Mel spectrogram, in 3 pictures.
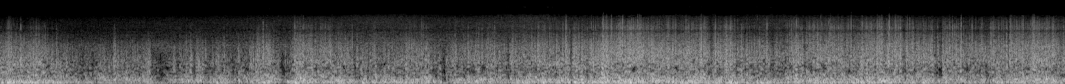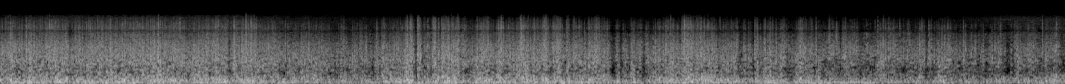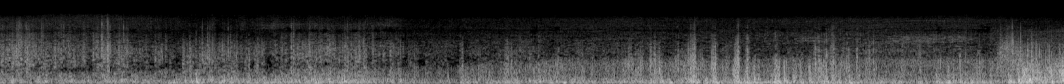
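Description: Wind rushing over a phone's microphone on a moving motorbike, a dense steady rush with road and traffic noise underneath that swells and eases with speed.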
